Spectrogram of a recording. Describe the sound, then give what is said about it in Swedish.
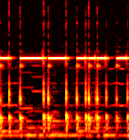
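A steady, high-pitched electronic tone keyed on and off in short and longer bursts, like a telegraph sounding Morse code, with brief clicks at each break and no one talking. “Men telegrafoperatörerna insåg fort att de kunde avläsa meddelandet bara genom att lyssna på pipandet från telegrafen.”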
